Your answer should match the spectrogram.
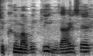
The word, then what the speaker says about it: sukuma wiki: Kenya almost every day it's pronounced tsukuma Wiki so kumawiki actually it's okay it's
